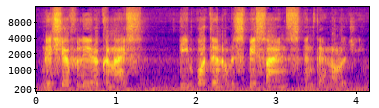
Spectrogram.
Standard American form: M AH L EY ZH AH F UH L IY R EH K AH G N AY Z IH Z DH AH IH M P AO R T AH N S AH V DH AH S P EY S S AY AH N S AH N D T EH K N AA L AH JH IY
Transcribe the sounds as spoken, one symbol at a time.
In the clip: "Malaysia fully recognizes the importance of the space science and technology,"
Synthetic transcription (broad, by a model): M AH L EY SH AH F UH L IY R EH K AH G N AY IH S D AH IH M P AO T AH N AH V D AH S P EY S S AY AH N S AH N T EH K N AA L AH JH IY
